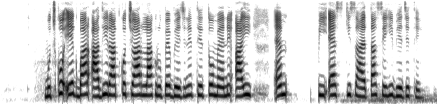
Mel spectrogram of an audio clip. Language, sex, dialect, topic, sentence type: Hindi, female, Kanauji Braj Bhasha, banking, statement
